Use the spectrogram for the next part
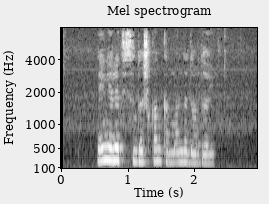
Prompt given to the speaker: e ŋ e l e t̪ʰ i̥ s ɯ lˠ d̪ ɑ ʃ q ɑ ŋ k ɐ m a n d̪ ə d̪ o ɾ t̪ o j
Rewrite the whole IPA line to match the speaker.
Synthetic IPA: e ŋ e l e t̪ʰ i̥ s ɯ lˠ d̪ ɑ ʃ q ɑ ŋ k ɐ m a n d̪ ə d̪ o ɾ d̪ o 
